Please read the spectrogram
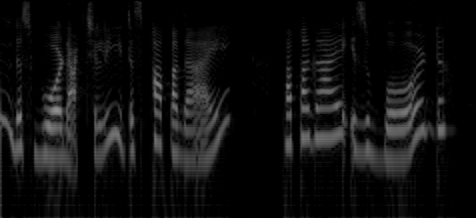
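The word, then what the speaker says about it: Papagei: it very interesting this word actually it is papa guy papa guy is a word now you have 5 Seconds Of Time spell it out papa guy 5 4 4 3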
